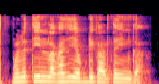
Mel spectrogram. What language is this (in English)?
Marathi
